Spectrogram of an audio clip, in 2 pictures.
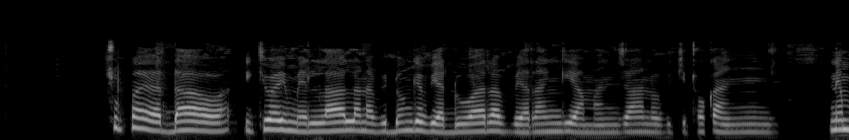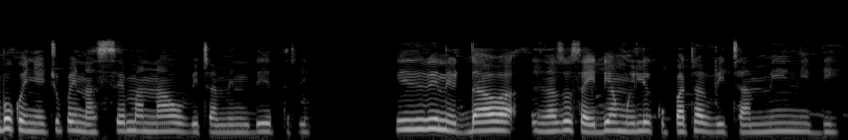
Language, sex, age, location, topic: Swahili, female, 18-24, Kisii, health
